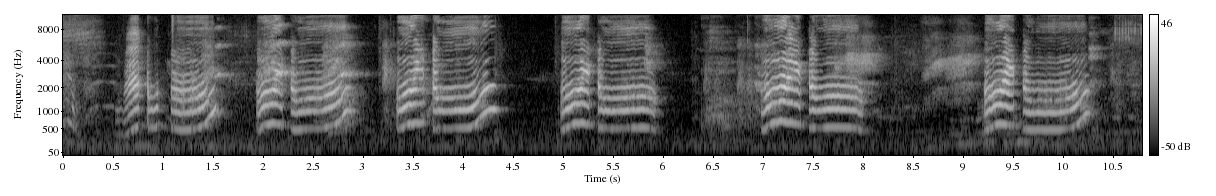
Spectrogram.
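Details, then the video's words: Parrot speaking indoors, repeating a similar rising, arched phrase about six times, roughly every one and a half seconds. Short quiet gaps fall between each utterance. "Burung beo sedang berbicara"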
